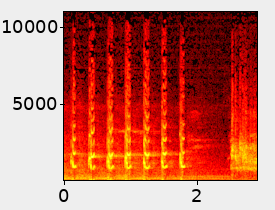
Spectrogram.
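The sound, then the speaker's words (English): A wild turkey gobbles: a loud, rapid run of about seven rattling, throaty pulses, followed by a short pause and then a steady, hissy noise. “The wild turkey.”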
